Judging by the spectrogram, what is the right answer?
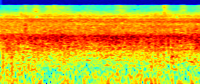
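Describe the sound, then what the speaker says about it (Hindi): Outdoors in Abu Dhabi, wind gusts against the microphone as a loud, steady, broadband rumble with no voices. "हवा चल रही है"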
